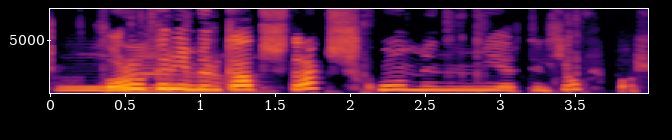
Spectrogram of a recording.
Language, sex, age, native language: Icelandic, other, 12, Icelandic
